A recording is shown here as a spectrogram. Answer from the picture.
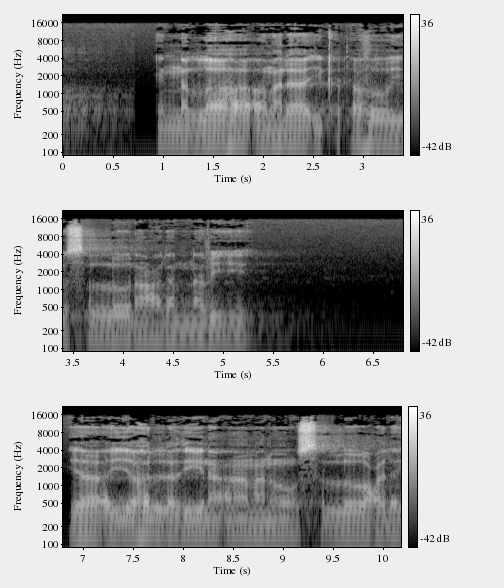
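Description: A man's voice chanting a melodic religious recitation in long, drawn-out phrases. It begins about a second in, pauses for a moment past the middle, and resumes.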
